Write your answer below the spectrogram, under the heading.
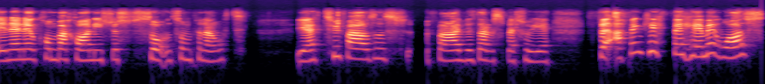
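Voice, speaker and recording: In a Liverpool accent, a woman projects a raised, high-pitched voice with a bright, sharp tone and ordinary pitch variation against a quiet background. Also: moderate pace. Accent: Scouse. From Liverpool, England. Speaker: YouTuber hosting a livestream. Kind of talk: casual livestream chat. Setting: live video stream.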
